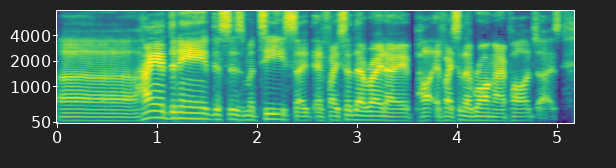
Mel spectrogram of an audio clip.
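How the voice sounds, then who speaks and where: A man's voice: lowish voice, brisk, a bit bright, clean tone, no room sound, studio quality. An American man hosting a live stream, giving voice-over business tips and answering chat questions in a loose, talkative way with many restarts. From United States.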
